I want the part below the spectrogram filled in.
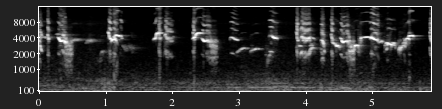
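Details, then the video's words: Caged oriental magpie-robin singing its 'tayoraky' variant. Clear, ringing whistles alternate with harsh rasping bursts, and wavering notes at the close. "kacer rasa tayoraky varian baru‼️bikin suara kicau burung Kacer gacor dan ngotot buka ekor"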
